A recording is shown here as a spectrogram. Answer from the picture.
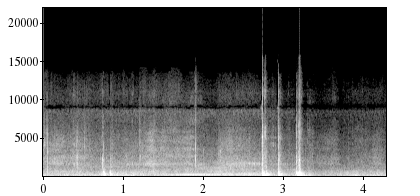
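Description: Three sharp knocks on the fifth-wheel trailer's exterior sidewall panel, close together about three seconds in, over outdoor background noise.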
